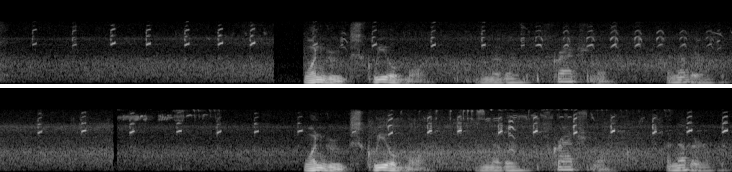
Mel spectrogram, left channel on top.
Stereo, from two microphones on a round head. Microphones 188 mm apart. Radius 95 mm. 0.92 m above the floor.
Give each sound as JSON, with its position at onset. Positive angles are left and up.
{"t": 3.0, "sound": "a man speaking", "side_deg": 15, "distance_m": 0.6}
